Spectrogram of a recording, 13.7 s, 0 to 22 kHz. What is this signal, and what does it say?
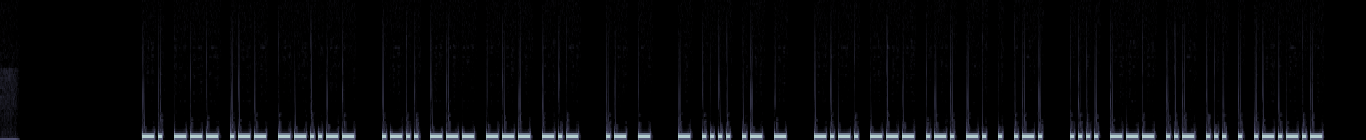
Morse code, heard as a keyed tone, about 32 wpm, 700 Hz. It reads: NOW, LOOK AT THAT CORNER HOUSE.
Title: Sentences from Top 1600 Words 30wpm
